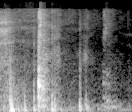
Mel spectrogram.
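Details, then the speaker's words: Cat sneezing repeatedly: a few quick, soft bursts close together in a quiet room, possibly from something irritating her nose; sneezing. "Dolly sneezing. Darling, what's happening? Hang on. Hang on. What's going on with you? Why are you sneezing like that? Oh dear. Probably something irritating her nose."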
